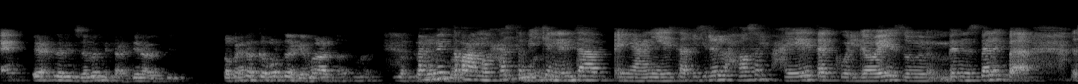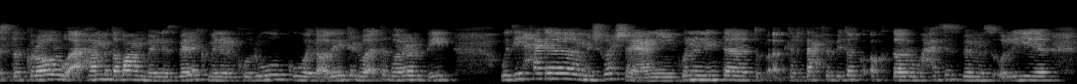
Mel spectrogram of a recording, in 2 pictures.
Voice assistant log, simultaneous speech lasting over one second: present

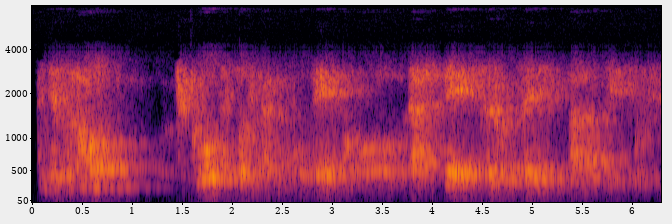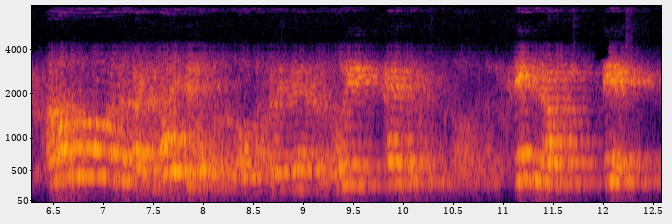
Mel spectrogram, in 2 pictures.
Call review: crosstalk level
none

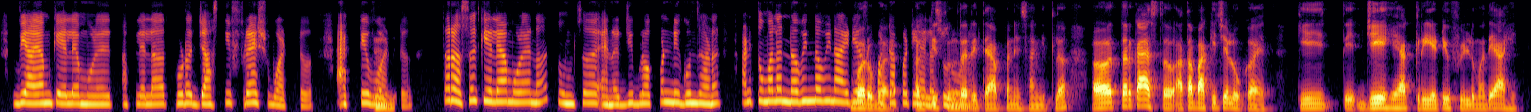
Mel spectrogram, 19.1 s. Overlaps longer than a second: present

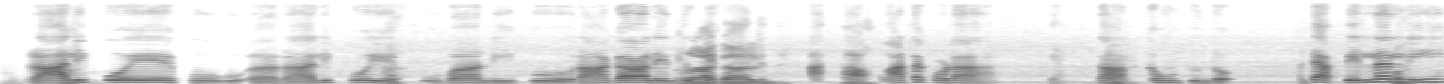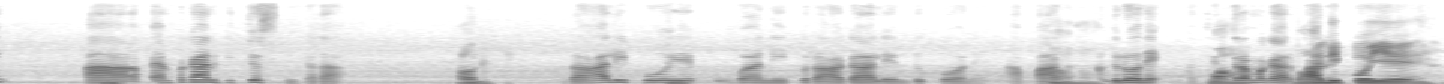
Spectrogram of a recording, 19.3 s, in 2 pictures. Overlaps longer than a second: none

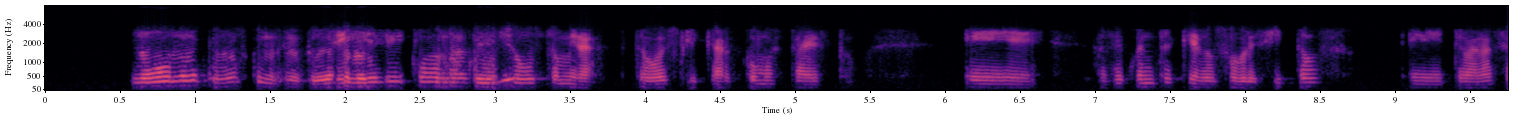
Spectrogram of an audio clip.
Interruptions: present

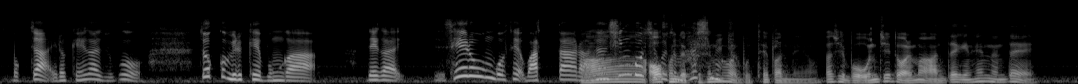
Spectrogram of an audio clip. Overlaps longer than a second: present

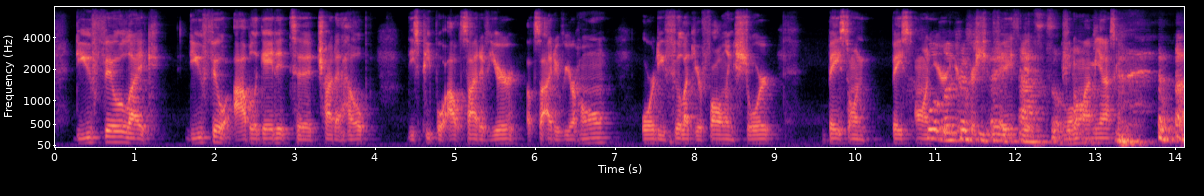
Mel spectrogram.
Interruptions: present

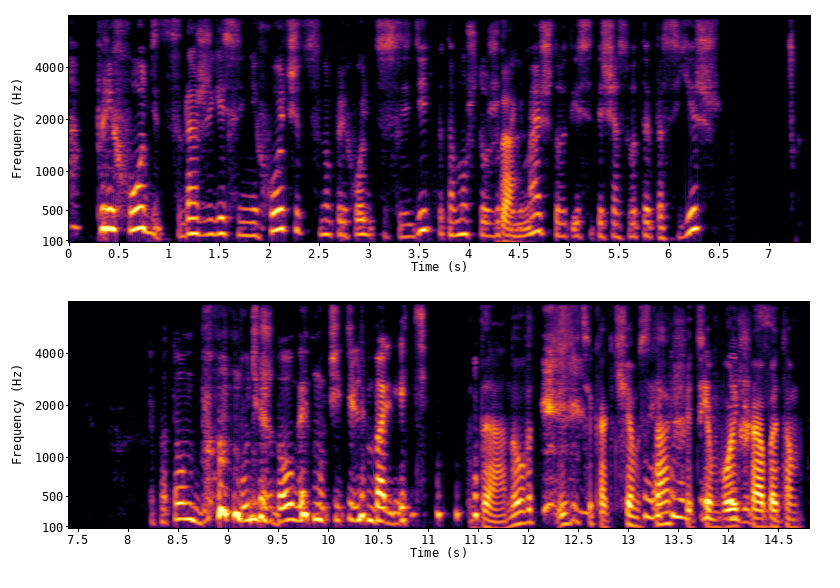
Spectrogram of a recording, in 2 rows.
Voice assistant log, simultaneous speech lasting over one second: present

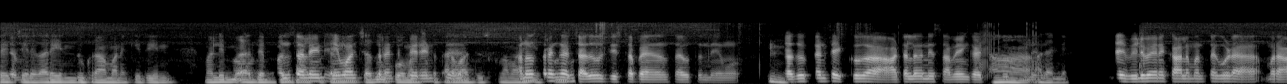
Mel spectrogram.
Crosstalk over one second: present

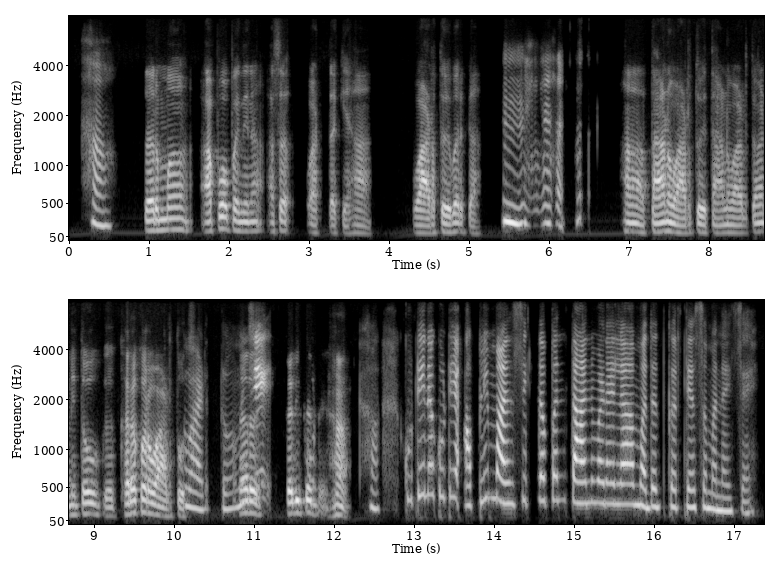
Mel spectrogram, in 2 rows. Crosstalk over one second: none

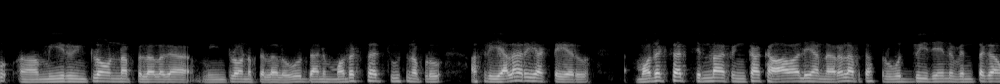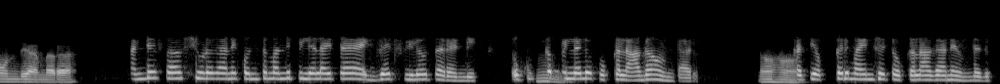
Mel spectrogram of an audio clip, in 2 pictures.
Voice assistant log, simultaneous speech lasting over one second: none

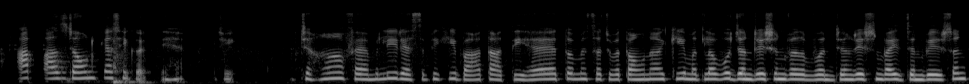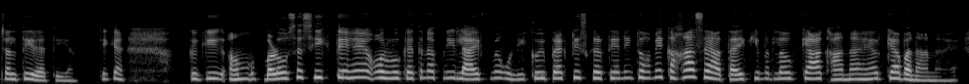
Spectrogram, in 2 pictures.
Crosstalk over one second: none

